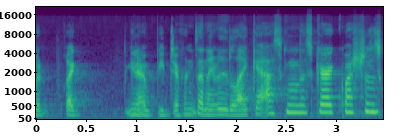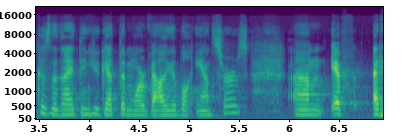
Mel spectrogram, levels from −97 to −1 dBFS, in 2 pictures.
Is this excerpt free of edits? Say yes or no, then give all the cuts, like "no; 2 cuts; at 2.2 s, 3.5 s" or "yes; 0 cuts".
no; 2 cuts; at 1.6 s, 6.0 s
